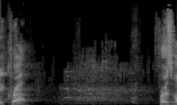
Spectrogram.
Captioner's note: laughter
